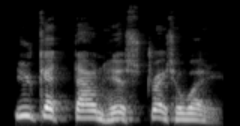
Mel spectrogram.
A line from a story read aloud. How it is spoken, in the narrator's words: she shouted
